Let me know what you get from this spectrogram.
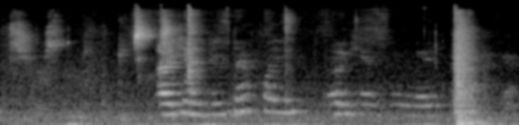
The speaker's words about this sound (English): Close the door, please. Okay. Close the door all the way.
